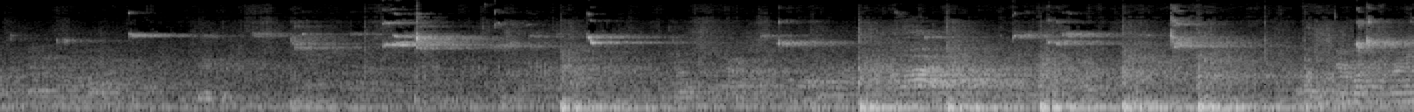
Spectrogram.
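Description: Basketball bouncing on a hardwood gym floor amid sneaker squeaks, in a large echoing gym. The squeaks come and go throughout; the ball thumps begin about four seconds in and come closer together in the second half, over background voices.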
